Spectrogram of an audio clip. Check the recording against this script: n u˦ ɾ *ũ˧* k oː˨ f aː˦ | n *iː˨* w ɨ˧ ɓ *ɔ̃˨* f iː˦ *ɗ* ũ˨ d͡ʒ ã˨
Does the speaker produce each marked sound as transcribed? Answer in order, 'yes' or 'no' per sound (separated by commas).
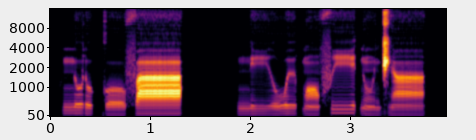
no, yes, yes, yes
